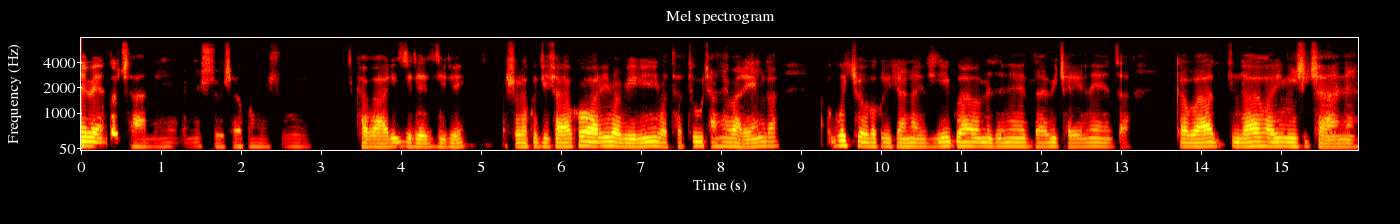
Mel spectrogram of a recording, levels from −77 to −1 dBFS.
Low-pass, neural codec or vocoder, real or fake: 7.2 kHz; codec, 44.1 kHz, 2.6 kbps, SNAC; fake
